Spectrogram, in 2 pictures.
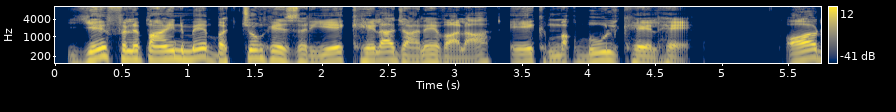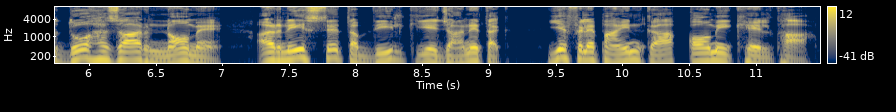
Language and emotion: Urdu, neutral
